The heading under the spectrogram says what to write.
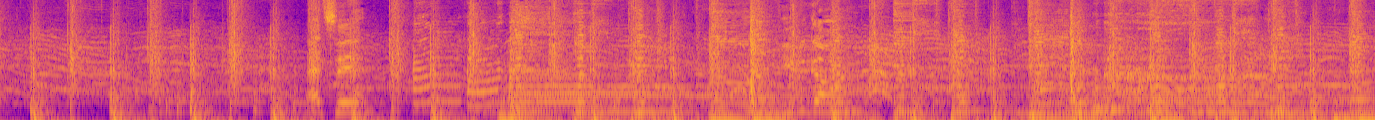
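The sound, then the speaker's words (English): An audience claps their hands and stomps their feet together in a steady, repeating rhythm, loud, while a voice briefly calls out encouragement; sustained musical tones rise beneath the beat partway through. “Stomp your feet like that, and let's clap together.”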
